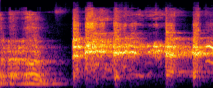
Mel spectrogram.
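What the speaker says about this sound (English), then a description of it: "He's clearing his throat now to make us laugh." A man clears his throat several times in quick, rough bursts, close to the microphone, with a short pause after the first.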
